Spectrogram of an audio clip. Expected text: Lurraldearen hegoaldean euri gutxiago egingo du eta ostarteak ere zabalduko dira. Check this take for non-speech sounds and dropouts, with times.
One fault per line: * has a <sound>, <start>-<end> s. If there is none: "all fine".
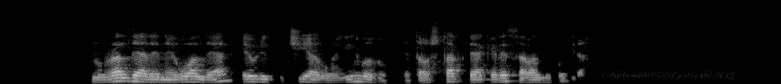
all fine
